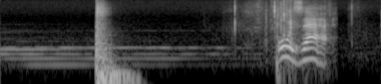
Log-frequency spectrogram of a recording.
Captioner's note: banging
